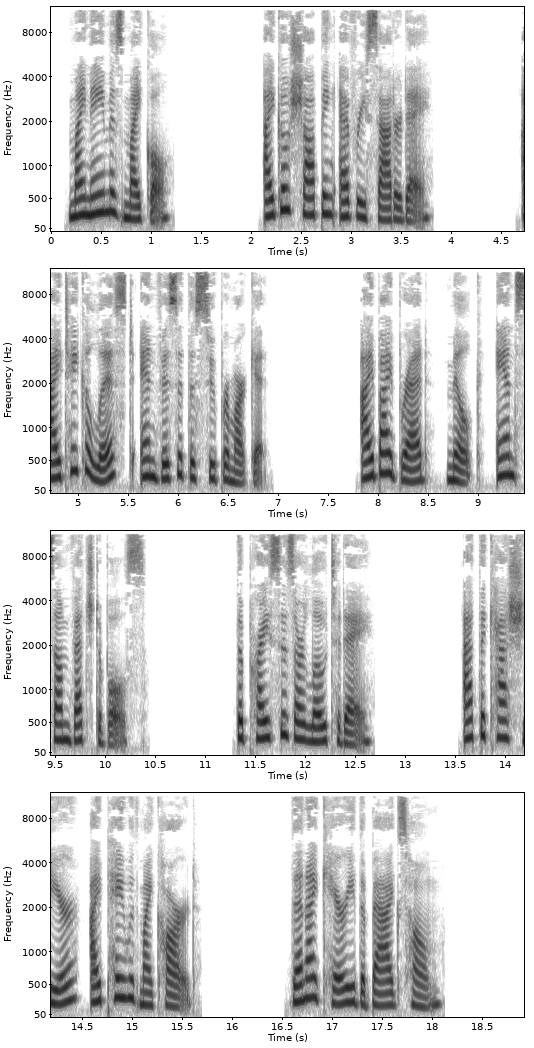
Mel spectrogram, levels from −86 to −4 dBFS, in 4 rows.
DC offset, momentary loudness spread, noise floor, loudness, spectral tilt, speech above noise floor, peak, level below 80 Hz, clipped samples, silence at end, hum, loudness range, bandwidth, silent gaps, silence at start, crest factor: under 0.1%; 8 LU; under -90 dBFS; -21 LUFS; -4.5 dB/octave; over 70 dB; -4 dBFS; -62 dBFS; under 0.1%; 0.85 s; none; 2 LU; 12 kHz; 1.32-2.02 s, 3.90-4.61 s, 7.03-7.74 s, 10.53-11.24 s, 12.79-13.50 s, 15.78-16.48 s; 0.2 s; 16 dB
